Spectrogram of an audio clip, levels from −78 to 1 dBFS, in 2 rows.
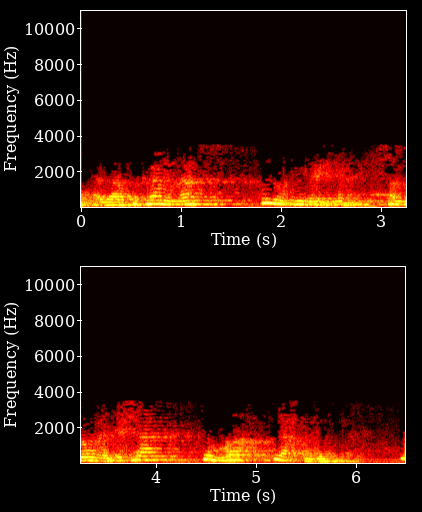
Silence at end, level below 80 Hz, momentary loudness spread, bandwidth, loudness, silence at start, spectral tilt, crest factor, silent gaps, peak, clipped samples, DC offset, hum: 0 s; -44 dBFS; 12 LU; 3.6 kHz; -17 LUFS; 0 s; -14.5 dB/octave; 14 dB; none; -2 dBFS; under 0.1%; under 0.1%; none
